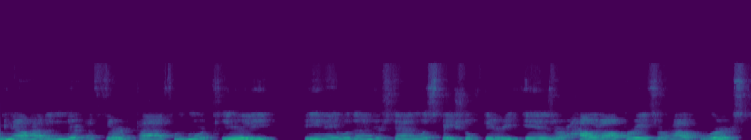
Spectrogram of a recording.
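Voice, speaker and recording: The voice has a dark, mellow tone and runs on with hardly any pauses. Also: man, medium pitch for a man, fairly even intonation. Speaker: conference presenter. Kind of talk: academic presentation. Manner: fast; halting, many repetitions.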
